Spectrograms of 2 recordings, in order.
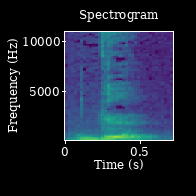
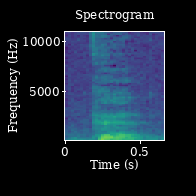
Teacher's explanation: ça s'appelle une gutturale sonore, et quand on dit que, c'est la même chose, mais sourde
